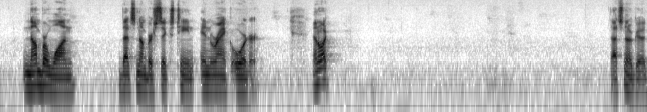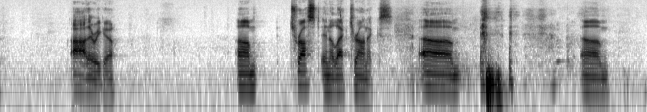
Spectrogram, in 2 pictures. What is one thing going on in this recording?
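A middle-aged man speaks to an audience through a microphone, with pauses, in a large room.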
